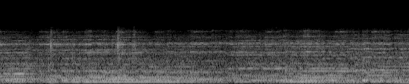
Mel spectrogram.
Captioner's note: trolley bells ringing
